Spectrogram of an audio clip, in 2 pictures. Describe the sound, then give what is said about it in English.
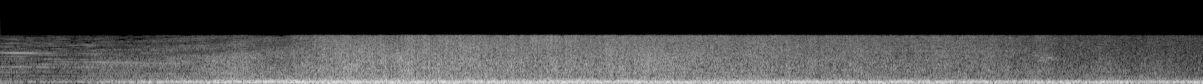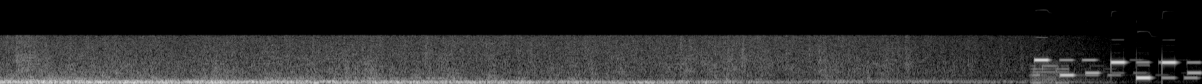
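Crash and explosion effect: a long, loud roaring rumble swells early and holds, then slowly fades over about twenty seconds. A few sharp pops close it. “We're about to crash any second.”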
